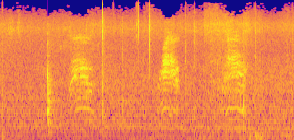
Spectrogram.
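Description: Domestic cat meowing three times, each call bending up and then down in pitch, about a second and a half apart.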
